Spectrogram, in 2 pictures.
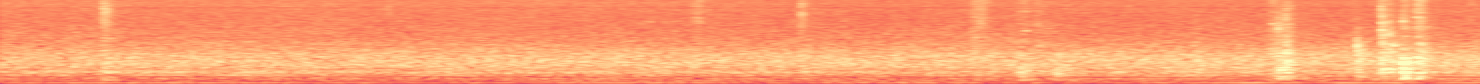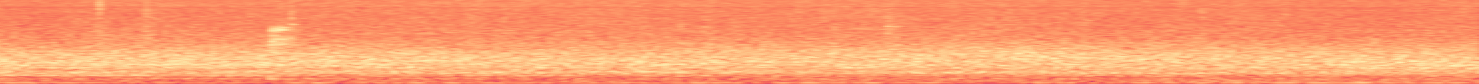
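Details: Honey bees from a hive struck by construction crews at an abandoned home being demolished in Mission, Texas, buzzing during a removal and relocation: a dense, steady hum runs throughout, with a few sharp taps and clicks near the middle.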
